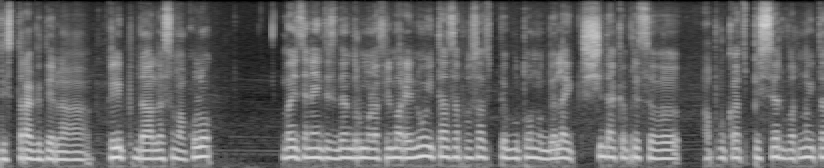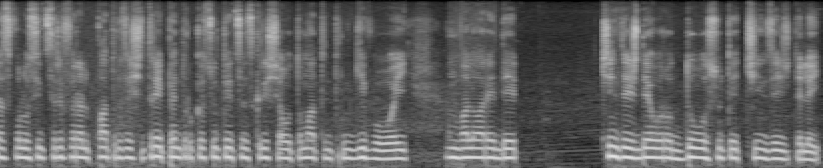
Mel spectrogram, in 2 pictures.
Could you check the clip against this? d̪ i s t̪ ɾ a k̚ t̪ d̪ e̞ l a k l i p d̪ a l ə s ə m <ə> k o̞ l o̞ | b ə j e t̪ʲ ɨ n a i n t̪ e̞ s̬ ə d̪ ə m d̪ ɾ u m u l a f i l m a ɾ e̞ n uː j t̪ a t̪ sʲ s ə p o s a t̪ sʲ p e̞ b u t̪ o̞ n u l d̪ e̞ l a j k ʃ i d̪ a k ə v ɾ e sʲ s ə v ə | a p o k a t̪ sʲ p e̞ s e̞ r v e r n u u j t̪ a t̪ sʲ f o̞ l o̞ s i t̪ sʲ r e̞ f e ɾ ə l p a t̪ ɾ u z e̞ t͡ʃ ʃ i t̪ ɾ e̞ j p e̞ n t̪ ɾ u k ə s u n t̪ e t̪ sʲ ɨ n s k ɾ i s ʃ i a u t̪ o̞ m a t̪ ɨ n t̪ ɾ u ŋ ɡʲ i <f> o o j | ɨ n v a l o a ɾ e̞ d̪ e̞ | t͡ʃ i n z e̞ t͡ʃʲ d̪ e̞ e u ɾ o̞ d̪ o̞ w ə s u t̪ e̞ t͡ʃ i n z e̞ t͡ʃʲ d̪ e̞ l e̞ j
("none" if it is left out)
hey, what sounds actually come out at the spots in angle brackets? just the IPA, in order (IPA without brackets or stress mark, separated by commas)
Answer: a, v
